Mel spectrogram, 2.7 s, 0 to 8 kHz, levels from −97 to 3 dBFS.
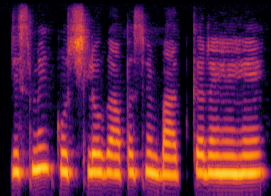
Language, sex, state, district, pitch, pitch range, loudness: Hindi, female, Uttarakhand, Uttarkashi, 250 Hz, 240-255 Hz, -16 LUFS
